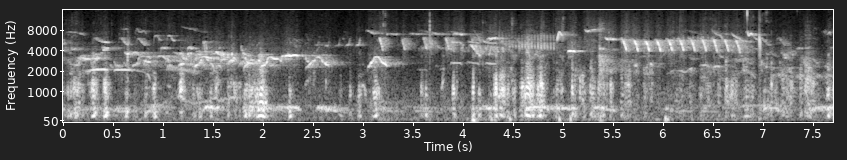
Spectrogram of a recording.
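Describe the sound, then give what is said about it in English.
Ducks call excitedly after being reunited, with many overlapping quacks and chirps forming a busy, continuous, fairly loud chorus and some higher rapid trills near the end. “was all of the ducks being ducks and just being extremely happy that they've all been reunited.”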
